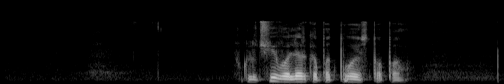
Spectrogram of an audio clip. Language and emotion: Russian, neutral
